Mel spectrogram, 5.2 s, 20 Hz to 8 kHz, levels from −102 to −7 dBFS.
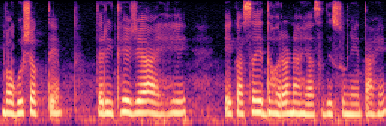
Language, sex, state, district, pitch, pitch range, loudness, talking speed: Marathi, female, Maharashtra, Washim, 230 Hz, 220-235 Hz, -14 LUFS, 175 wpm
